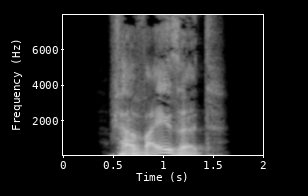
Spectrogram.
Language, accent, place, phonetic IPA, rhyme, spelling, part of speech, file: German, Germany, Berlin, [fɛɐ̯ˈvaɪ̯zət], -aɪ̯zət, verweiset, verb, De-verweiset.ogg
- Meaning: second-person plural subjunctive I of verweisen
